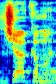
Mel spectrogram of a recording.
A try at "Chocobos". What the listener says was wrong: You said Chocomos. It's Chocobos. Chocobos.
